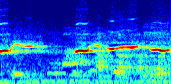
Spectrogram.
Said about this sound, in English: Whistle. The whistle.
